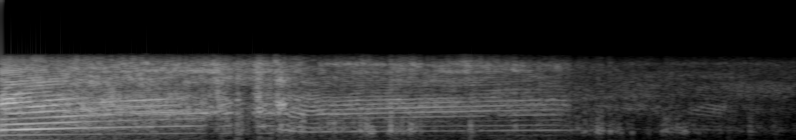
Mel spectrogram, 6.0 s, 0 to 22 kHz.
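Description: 2001 Honda Accord accelerating hard away, its engine revving up in pitch, dropping at a gear change about two seconds in, then climbing again while fading into the distance until it is barely heard by about four seconds in.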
